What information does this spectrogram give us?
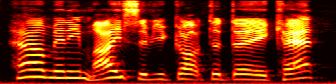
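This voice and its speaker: A man's voice: sits high, normal speed, a bit bright, clean tone, pitched above the performer's own voice. A man voicing mean, mocking evil creatures in a storybook read-aloud, taunting in a mock-sweet way. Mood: jeering.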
